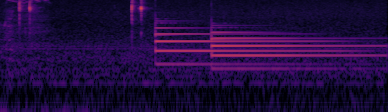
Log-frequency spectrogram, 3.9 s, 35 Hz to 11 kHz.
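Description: A two-tone chiming doorbell sounds in an 8-bit detective video game, first tone then a second overlapping ring that decays slowly, preceded by brief faint electronic blips against quiet background hum.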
